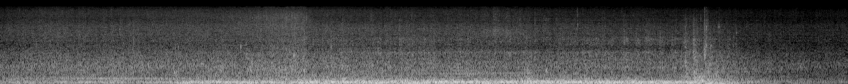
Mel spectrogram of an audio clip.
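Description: A heavy stone door grinds and rumbles as it rolls open.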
